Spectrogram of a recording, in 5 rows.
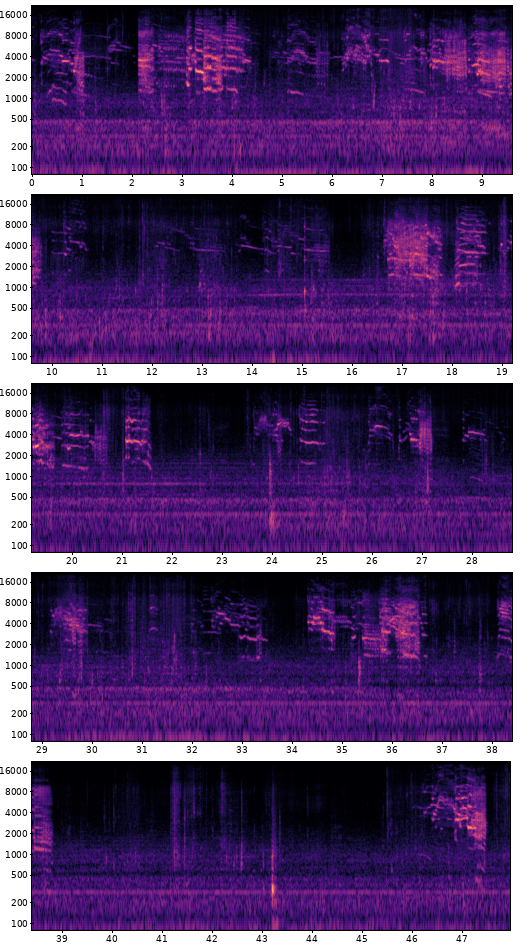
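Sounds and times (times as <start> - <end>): seagulls squawking: 0.0 - 10.8, 12.0 - 15.7, 16.5 - 21.7, 23.6 - 33.6, 34.3 - 36.8, 38.1 - 38.9, 46.0 - 47.6
gulls calling: 0.0 - 39.0, 45.9 - 47.9
low background rumble: 0.0 - 47.9.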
